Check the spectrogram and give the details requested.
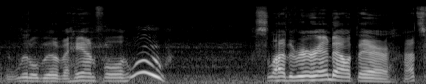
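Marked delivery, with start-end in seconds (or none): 1.2-1.7 high, loud whoop of joy; excited whoop. Real, not acted. Bike slides on dirt hill. 2.5-3.9 loud thrilled call; excited. Real, not acted. Thrilled mid-slide.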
